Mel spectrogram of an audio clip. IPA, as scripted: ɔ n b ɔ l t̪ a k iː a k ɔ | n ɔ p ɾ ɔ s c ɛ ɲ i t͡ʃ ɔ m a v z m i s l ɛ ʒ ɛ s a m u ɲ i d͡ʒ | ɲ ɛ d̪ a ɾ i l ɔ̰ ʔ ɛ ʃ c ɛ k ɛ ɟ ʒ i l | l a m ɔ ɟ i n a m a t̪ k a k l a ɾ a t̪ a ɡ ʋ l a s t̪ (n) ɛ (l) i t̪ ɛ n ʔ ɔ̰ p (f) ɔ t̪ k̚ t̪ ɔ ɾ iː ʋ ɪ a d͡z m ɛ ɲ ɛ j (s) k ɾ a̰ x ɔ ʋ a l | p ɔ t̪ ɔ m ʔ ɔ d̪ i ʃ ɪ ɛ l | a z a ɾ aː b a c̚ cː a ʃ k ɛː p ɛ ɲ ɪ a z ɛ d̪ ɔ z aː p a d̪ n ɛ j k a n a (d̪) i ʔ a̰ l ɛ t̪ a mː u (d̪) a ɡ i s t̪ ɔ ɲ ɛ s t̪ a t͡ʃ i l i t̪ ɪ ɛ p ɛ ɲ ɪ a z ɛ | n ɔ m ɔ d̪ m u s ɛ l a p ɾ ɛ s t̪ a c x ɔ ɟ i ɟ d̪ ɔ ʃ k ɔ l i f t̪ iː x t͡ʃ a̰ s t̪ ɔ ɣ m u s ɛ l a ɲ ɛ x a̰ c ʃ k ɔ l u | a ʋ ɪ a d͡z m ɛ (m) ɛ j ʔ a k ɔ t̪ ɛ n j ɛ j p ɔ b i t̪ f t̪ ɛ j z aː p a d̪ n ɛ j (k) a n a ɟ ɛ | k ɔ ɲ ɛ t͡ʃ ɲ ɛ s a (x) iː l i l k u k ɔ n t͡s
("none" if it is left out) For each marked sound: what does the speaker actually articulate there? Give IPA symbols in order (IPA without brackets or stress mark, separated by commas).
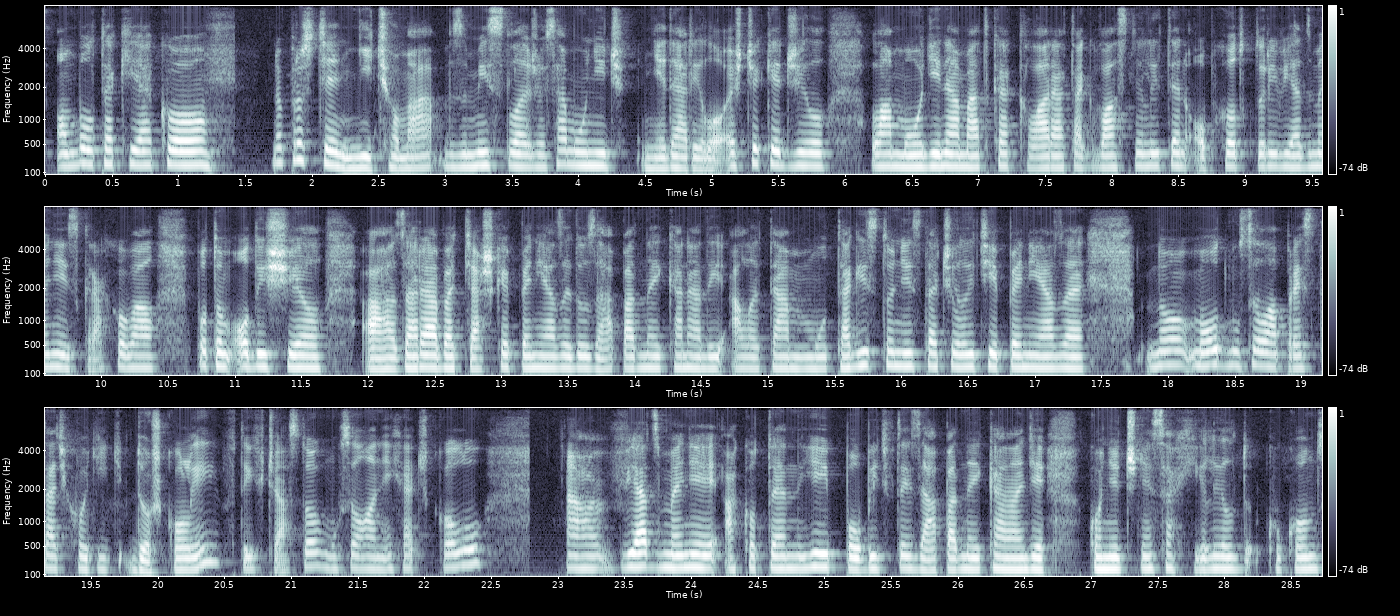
ɲ, l, x, s, d̪, t̪, ɲ, k, x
